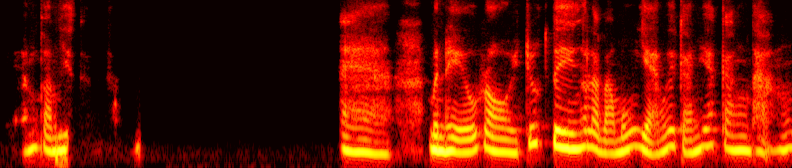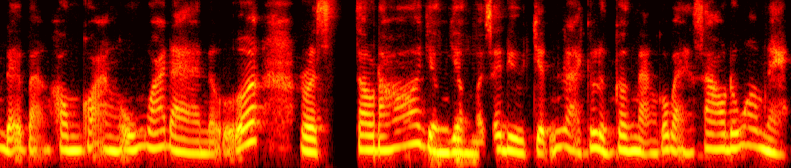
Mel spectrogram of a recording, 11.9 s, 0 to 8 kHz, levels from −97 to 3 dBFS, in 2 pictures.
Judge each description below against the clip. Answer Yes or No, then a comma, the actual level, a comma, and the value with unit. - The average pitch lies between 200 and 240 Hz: Yes, high, 215 Hz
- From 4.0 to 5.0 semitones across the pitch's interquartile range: No, average, 3.6 semitones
